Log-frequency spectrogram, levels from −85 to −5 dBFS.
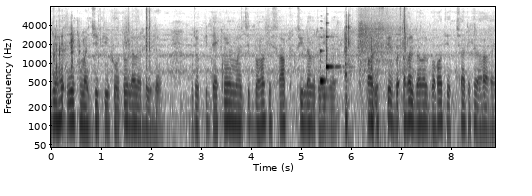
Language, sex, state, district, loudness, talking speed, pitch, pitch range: Hindi, male, Madhya Pradesh, Katni, -23 LUFS, 195 wpm, 110 Hz, 105-120 Hz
